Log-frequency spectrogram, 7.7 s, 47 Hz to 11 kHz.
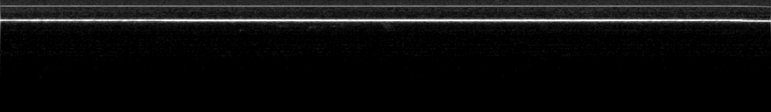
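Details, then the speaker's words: Sony TC-850 reel-to-reel deck after head alignment, speed tuning control at normal position: clean steady 4 kHz test tone holds pitch without wavering, pretty close to correct speed. "I've got the speed tuning control set to the normal position this is 4 kilohertz let's check the speed on here that's pretty darn close"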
